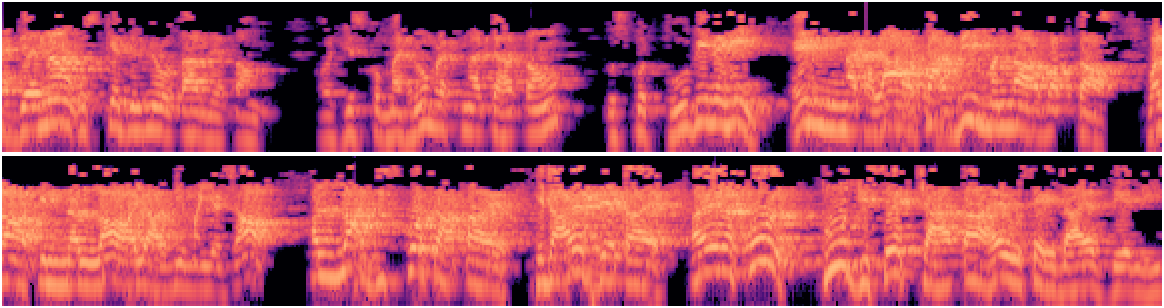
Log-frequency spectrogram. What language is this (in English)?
Urdu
